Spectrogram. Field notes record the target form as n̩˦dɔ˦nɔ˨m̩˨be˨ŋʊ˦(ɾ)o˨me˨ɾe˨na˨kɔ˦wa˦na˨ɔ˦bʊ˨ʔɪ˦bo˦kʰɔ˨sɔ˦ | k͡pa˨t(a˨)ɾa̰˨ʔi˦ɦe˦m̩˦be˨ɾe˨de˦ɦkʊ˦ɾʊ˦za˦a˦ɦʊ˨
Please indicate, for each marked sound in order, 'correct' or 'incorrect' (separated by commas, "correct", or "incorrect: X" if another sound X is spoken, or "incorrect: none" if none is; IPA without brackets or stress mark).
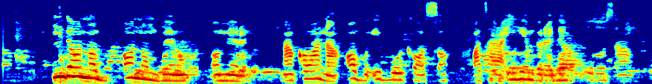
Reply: incorrect: none, correct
